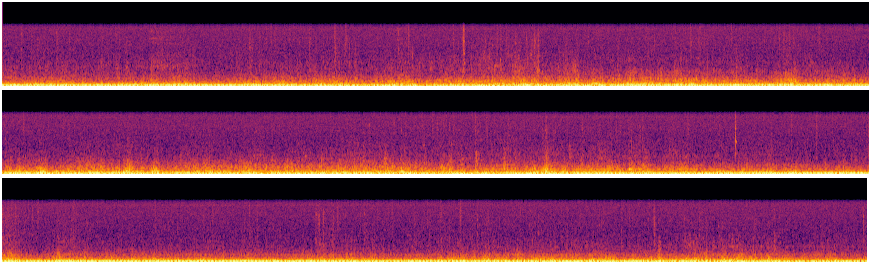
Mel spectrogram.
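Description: Dodge Dakota pickup running on wood gas from an on-board gasifier, heard from inside the cab while driving on a dirt road: a steady low engine and road rumble.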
